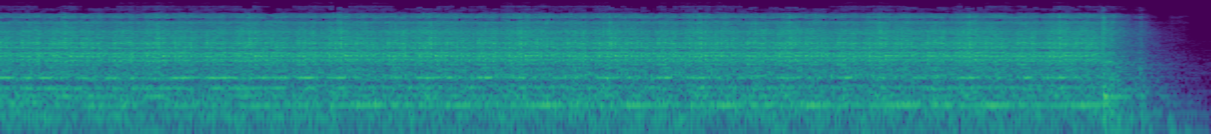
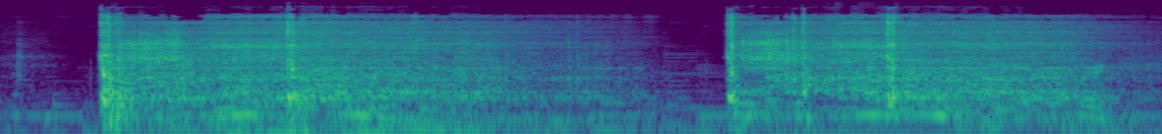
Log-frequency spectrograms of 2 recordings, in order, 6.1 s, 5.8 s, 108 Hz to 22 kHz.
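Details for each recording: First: 1963 Chevy 230 inline-6 sitting about 35 years, cranked with replacement starter and spark plugs out: strong steady even whirr about three beats a second; healthy cranking, oil filter likely filling. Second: 1963 Chevy 230 inline-6 sitting about 35 years, spark plugs out, starter jumped: two short harsh whirring, clattering bursts that die without turning the engine; Bendix not happy, starter later replaced.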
